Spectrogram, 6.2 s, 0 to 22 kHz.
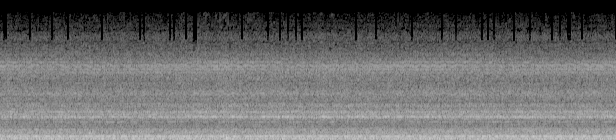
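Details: Hoover A3060 Electronic 1100 washing machine on Programme D, Fast Coloureds 60°C, during the fast 1100 rpm spin: thin steady high screech over the rushing drum, typical of dry squealing motor bearings.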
